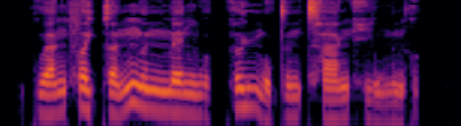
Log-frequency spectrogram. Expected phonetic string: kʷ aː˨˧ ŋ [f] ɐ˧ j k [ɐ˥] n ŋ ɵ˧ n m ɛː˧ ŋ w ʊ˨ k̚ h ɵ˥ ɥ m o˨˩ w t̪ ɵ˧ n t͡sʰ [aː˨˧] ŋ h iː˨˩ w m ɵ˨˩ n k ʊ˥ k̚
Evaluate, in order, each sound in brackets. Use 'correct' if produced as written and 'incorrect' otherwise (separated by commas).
correct, incorrect, correct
